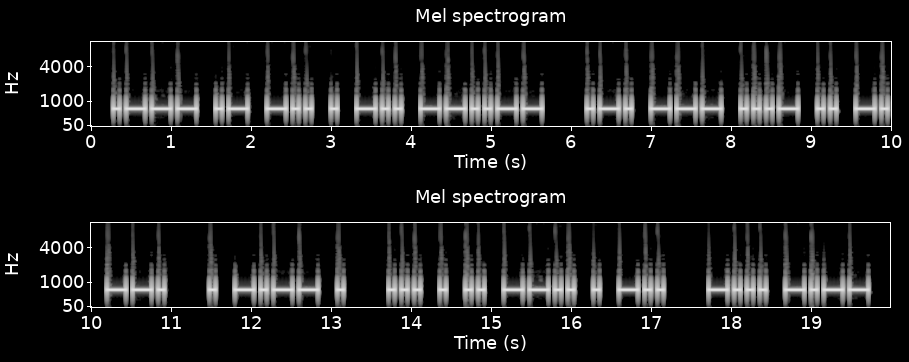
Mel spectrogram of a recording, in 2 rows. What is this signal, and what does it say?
Morse code, heard as a keyed tone, about 15 wpm, 700 Hz. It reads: JADED, ROVING EYE SEIZED BY
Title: Pangram Challenge v2 - 15wpm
